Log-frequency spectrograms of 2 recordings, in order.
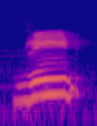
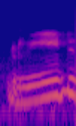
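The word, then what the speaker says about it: read: Should you have रीड the book रीड नहीं रेड है। We three है इसलिए रीड का स्पेलिंग सेम रहेगा। लेकिन उसका जो प्रोनंसिएशन है वो चेंज हो जाएगा। रेड हो जाएगा।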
